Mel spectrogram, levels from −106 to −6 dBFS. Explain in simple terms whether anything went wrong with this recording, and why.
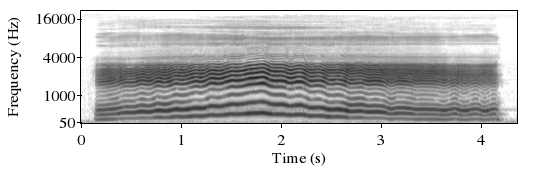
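Nothing went wrong with this music recording: the signal stays steady and intact the whole way, with no technical problems to be heard.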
